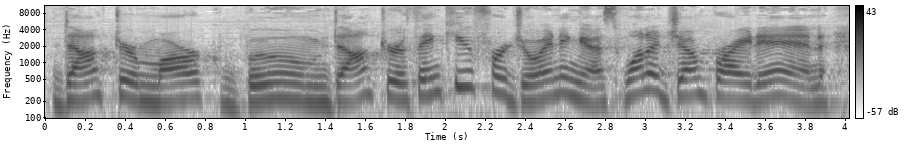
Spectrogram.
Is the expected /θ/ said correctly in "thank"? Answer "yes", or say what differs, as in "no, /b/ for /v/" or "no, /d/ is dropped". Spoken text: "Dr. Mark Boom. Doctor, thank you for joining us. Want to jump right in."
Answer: yes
